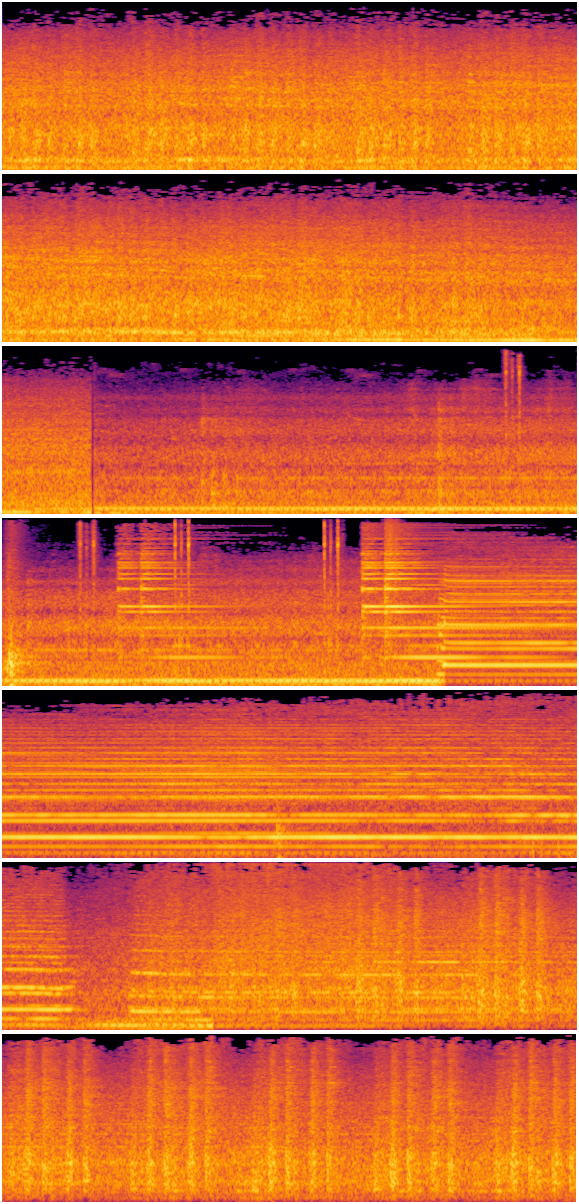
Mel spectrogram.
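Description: Train sounds: a rushing, clattering running noise, short horn toots about two-thirds of the way through, then a horn held for about six seconds, followed by more wheel clatter. The sound changes abruptly several times, as if cut together.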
